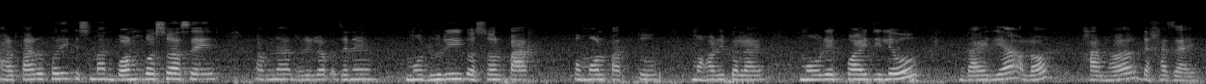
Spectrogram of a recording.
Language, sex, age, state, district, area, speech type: Assamese, female, 30-45, Assam, Nalbari, rural, spontaneous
